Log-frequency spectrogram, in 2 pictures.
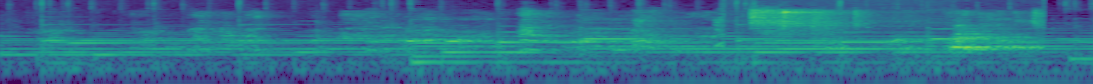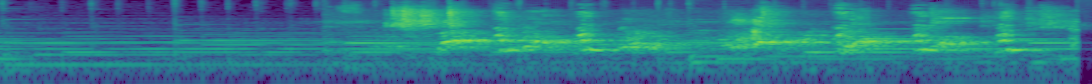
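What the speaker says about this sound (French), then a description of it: "là nous sommes au chenil, vous venez de nourrir les chiens" Military working dogs in an army kennel bark and yip continuously, several animals close by with excited overlapping barks that grow louder toward the end.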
